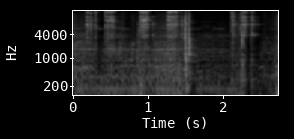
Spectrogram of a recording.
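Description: A ratchet on a 3/8 socket cracks a bolt loose during mechanic work, giving close, crisp bursts of pawl clicking in several quick strokes with brief pauses between them, alone without talk.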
